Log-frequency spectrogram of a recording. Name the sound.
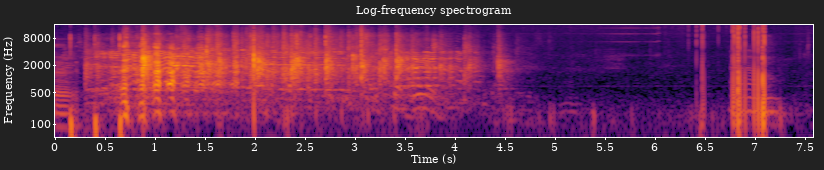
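audience clapping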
